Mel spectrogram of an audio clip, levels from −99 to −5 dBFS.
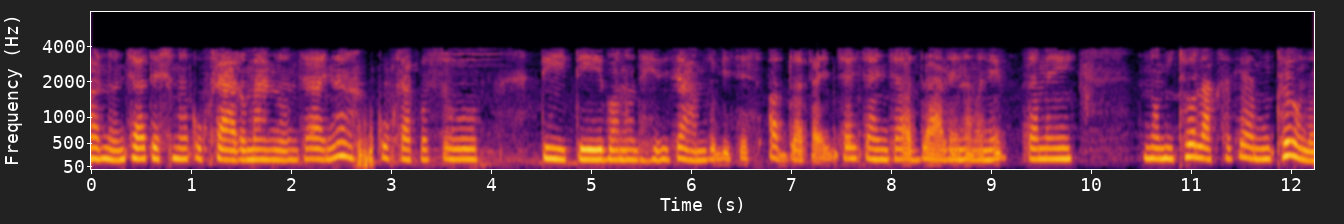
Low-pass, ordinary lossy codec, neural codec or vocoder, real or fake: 7.2 kHz; AAC, 16 kbps; codec, 16 kHz, 16 kbps, FreqCodec, larger model; fake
